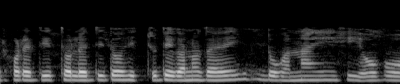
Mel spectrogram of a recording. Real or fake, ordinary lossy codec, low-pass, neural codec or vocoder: real; MP3, 24 kbps; 7.2 kHz; none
